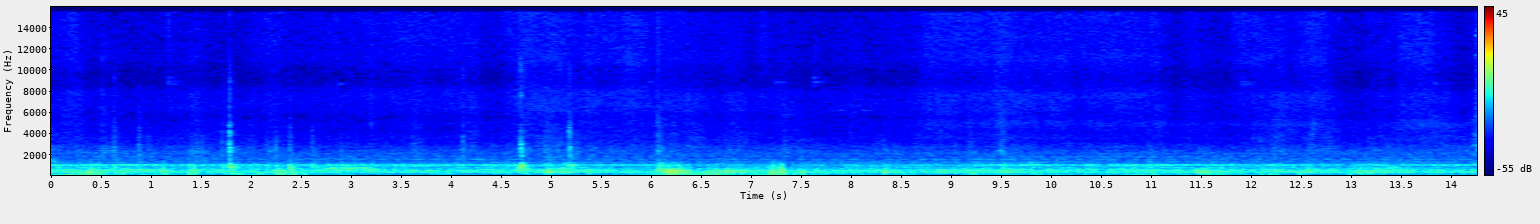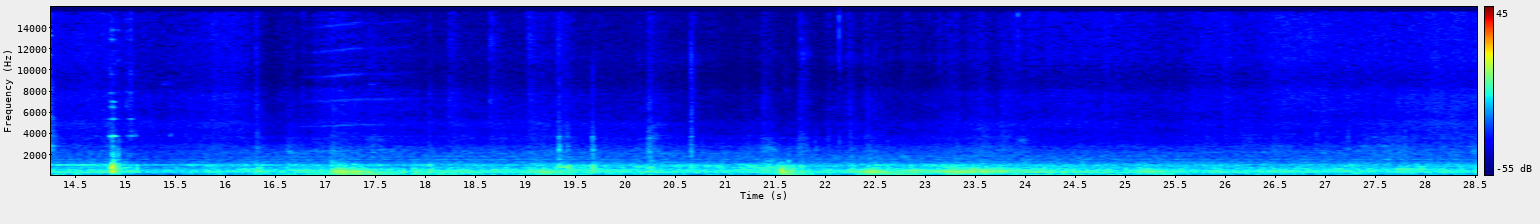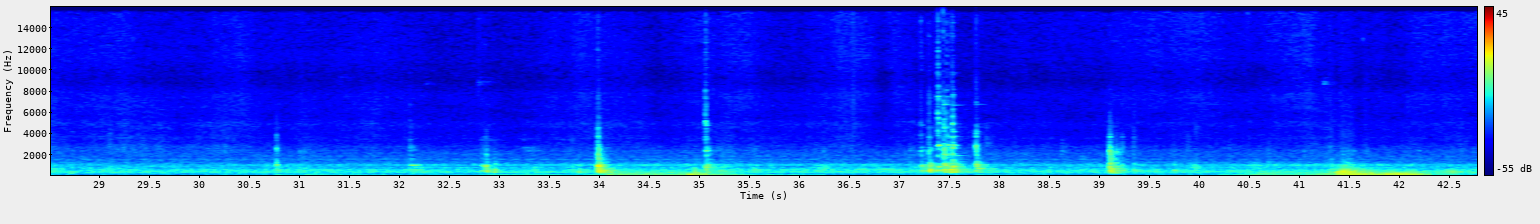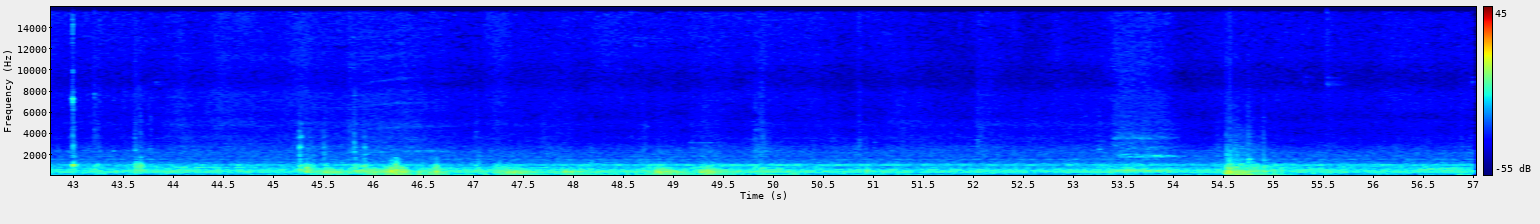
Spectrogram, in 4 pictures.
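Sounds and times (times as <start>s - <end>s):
steady background hum: 0.0s - 57.0s
torch flame roaring: 33.7s - 35.9s, 40.2s - 43.0s.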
